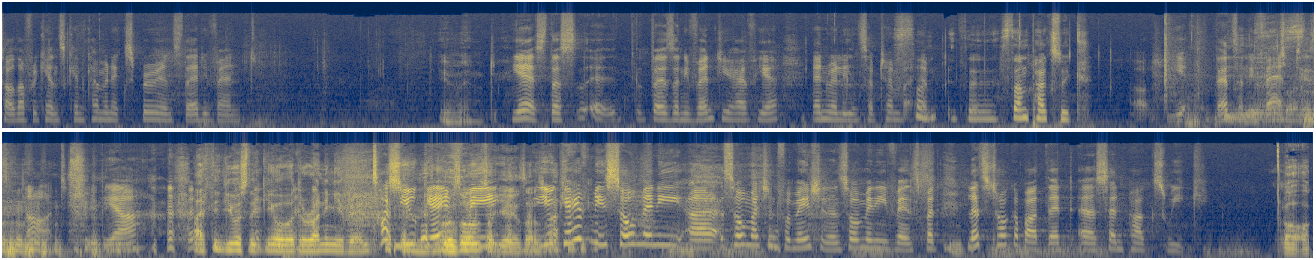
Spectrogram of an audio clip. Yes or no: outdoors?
yes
